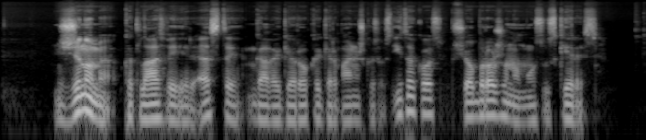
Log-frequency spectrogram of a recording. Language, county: Lithuanian, Marijampolė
